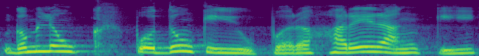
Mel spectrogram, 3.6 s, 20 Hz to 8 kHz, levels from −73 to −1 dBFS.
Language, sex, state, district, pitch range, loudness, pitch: Hindi, female, Punjab, Fazilka, 205-270 Hz, -13 LUFS, 225 Hz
